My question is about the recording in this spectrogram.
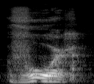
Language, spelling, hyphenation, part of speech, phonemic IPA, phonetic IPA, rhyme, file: Dutch, voor, voor, preposition / conjunction / noun, /voːr/, [vʊːr], -oːr, Nl-voor.ogg
- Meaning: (preposition) 1. for 2. before 3. in front of 4. for, in favor of; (noun) 1. pro, advantage, upside, positive 2. furrow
